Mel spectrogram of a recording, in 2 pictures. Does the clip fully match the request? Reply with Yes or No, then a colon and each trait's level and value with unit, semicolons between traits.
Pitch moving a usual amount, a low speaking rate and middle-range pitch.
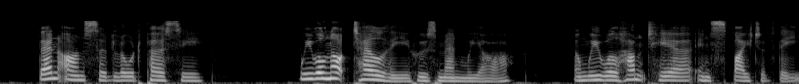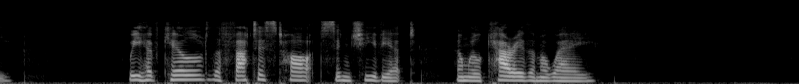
Yes: average, 3.8 semitones; slow, 130 wpm; medium, 180 Hz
